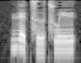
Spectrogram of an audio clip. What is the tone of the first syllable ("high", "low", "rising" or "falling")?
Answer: falling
